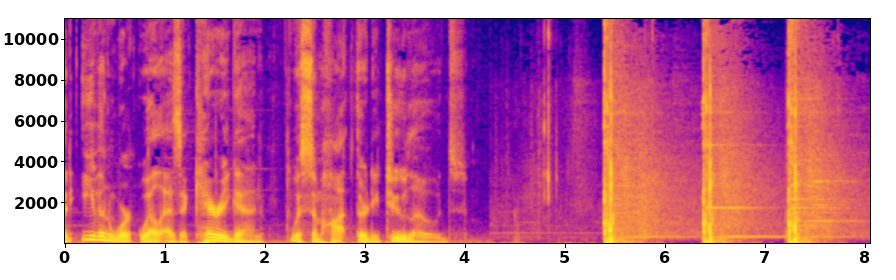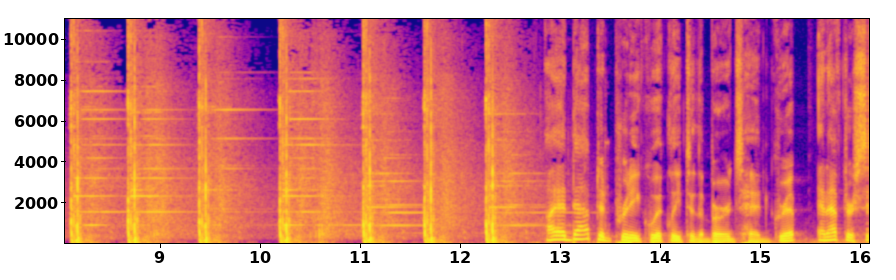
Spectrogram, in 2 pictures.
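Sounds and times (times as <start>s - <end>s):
revolver shots: 5.4s - 12.9s
steel plate target ringing: 5.4s - 13.5s.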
